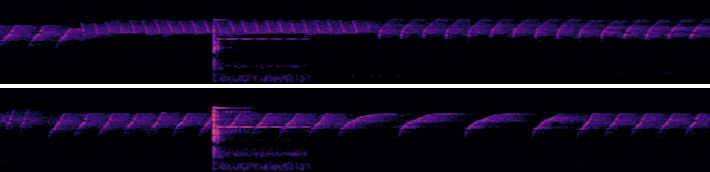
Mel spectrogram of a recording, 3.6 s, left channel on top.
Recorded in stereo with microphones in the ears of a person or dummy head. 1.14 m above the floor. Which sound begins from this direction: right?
A bicycle bell, at 1.1 s.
